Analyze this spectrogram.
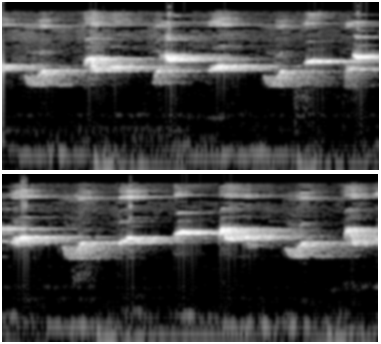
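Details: Sooty-headed bulbul singing, a lure for stirring rival bulbuls into song: rapid chains of clear whistled notes bouncing between higher and lower pitches, steady and unbroken, over a soft low drone.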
